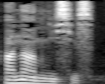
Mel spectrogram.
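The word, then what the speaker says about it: анамнисис (ἀνάμνησις): Далее следующая смысловая часть евхаристической молитвы – «анамнезис». Это греческое слово, но по-гречески, а не в латинизированном виде, оно произносится как «анамнисис».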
